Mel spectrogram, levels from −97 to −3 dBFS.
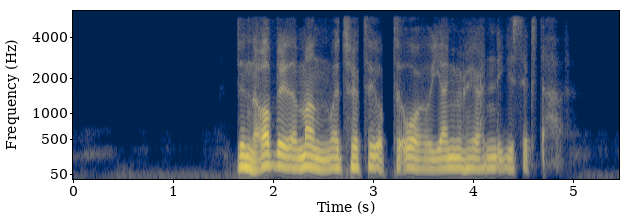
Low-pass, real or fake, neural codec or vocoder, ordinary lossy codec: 5.4 kHz; fake; codec, 16 kHz in and 24 kHz out, 0.4 kbps, LongCat-Audio-Codec, four codebook decoder; none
